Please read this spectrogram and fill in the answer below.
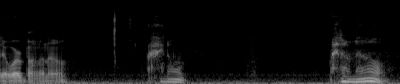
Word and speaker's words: Urbano: good job yeah yeah did i mispronounce no he nailed it i think you did a good job i think i said orbano i don't i don't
